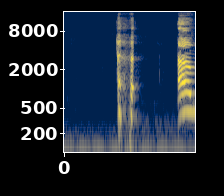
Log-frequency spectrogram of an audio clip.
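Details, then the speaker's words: Voluntary fake cough: two quick, light cough bursts put on by a young child who claims to be sick and wants medicine but denies head, belly or throat pain; mother doubts it is real. "It doesn't sound like a real cough to me, though."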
